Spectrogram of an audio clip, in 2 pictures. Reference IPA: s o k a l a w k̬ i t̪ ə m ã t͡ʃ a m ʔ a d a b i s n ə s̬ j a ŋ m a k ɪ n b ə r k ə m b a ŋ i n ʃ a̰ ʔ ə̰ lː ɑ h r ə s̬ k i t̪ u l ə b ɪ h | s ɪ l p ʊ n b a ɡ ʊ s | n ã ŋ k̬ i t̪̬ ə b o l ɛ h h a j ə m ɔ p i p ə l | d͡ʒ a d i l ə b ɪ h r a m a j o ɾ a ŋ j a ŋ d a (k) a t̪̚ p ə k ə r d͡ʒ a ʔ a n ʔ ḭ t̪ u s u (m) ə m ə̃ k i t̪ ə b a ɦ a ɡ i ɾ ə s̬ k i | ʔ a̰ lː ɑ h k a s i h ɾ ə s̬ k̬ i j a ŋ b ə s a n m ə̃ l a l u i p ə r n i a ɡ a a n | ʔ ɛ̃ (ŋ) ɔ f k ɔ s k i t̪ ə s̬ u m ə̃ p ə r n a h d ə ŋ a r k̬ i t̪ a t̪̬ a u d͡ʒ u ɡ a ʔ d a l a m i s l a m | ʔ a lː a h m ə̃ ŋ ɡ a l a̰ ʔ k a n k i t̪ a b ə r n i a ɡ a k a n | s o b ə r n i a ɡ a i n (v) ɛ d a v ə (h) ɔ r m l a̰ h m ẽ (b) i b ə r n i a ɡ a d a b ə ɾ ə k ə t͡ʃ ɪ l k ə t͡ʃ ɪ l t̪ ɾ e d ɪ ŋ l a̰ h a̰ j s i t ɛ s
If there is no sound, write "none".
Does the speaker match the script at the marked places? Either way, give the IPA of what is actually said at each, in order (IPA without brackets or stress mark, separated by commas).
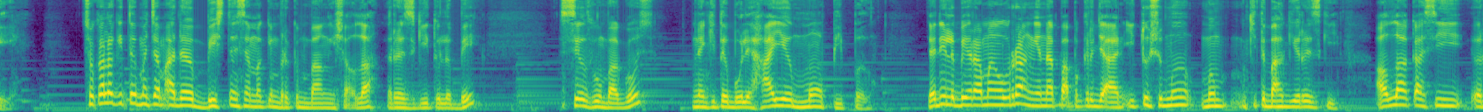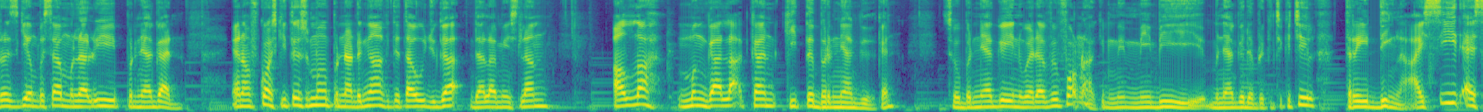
p, m, n, w, f, b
